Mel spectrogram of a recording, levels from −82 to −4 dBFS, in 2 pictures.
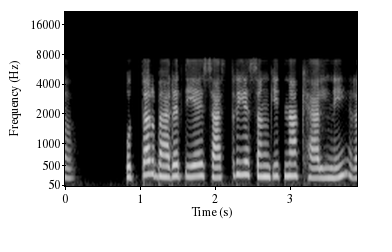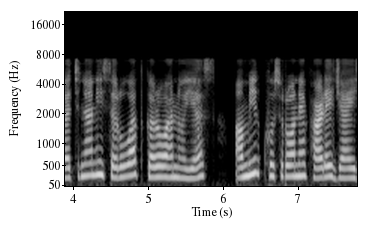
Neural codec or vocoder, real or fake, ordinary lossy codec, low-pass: codec, 16 kHz, about 1 kbps, DyCAST, with the encoder's durations; fake; none; 7.2 kHz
